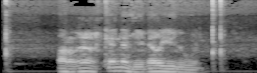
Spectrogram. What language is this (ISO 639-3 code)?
kab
